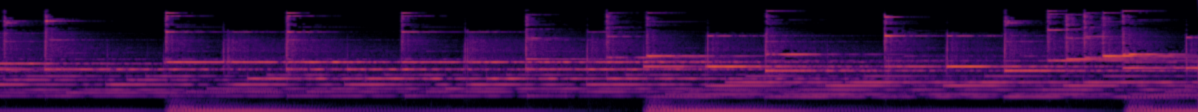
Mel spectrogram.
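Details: Bright glockenspiel-like mallet notes ring in repeated melodic runs over a soft, booming low backing, with no animal voice.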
